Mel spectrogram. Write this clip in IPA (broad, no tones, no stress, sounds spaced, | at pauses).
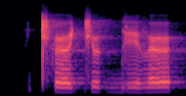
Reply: cʰ ɘ c ɨ ɡ͡b i ð ɘ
